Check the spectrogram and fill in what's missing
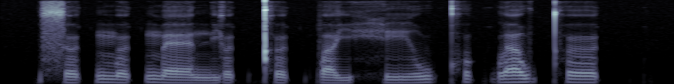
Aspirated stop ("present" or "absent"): present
